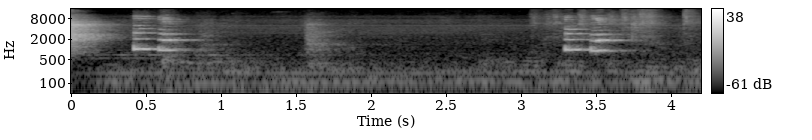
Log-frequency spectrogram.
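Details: Alexandrine parakeets giving two brief bright calls, one near the start and one near the end, separated by a quiet stretch of low hum.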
